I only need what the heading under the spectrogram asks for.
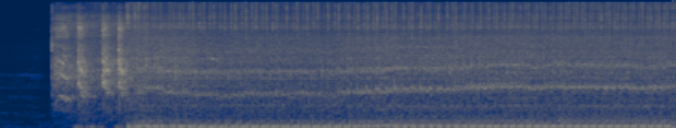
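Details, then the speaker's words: Honda Africa Twin first start after valve inspection, oil, coolant and brake fluid change, spark plug caps and air filters replaced: starter whirs briefly, twin catches within a second and settles into a steady, even idle; runs healthy. "So after a successful startup, here's how she's looking. I pretty much just got it ready to run, and I wanted to make sure it would run right before I went any farther."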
